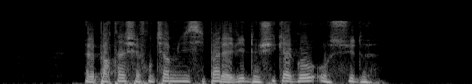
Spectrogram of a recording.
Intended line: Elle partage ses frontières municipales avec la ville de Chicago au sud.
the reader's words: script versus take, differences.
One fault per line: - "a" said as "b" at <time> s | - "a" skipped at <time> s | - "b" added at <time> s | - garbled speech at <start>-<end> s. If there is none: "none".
- "avec" skipped at 2.2 s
